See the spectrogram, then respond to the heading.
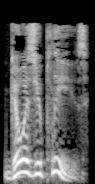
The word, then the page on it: go-as-you-please: British English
